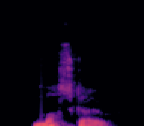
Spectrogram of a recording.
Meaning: 1. A federal city, the capital and largest city of Russia 2. An oblast of Russia surrounding the city, which itself is not part of the oblast; in full, Moscow Oblast
- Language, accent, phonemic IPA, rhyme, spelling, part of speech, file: English, Southern England, /ˈmɒskəʊ/, -ɒskəʊ, Moscow, proper noun, LL-Q1860 (eng)-Moscow.wav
